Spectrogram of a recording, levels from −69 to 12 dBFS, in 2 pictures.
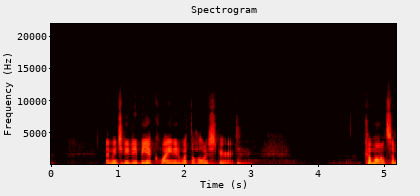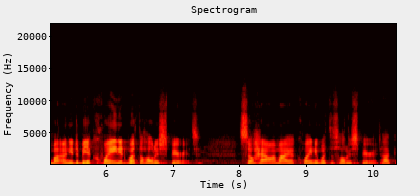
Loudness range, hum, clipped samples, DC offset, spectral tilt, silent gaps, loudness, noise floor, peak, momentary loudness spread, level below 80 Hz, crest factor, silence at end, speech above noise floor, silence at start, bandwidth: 6 LU; none; under 0.1%; under 0.1%; -4 dB/octave; none; -27 LUFS; -66 dBFS; -8 dBFS; 10 LU; -54 dBFS; 22 dB; 0.1 s; 39 dB; 0.85 s; 13 kHz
